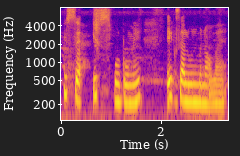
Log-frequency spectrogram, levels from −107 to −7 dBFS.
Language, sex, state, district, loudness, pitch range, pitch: Hindi, female, Uttar Pradesh, Saharanpur, -18 LUFS, 210-285 Hz, 225 Hz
